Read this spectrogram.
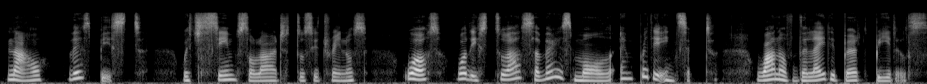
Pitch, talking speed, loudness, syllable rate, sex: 210 Hz, 170 wpm, -20 LUFS, 4.8 syllables/s, female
